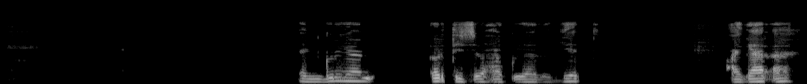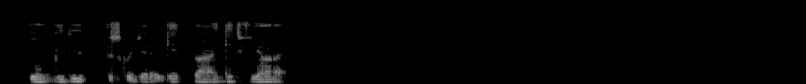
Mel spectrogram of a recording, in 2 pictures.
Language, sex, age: Somali, male, 25-35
